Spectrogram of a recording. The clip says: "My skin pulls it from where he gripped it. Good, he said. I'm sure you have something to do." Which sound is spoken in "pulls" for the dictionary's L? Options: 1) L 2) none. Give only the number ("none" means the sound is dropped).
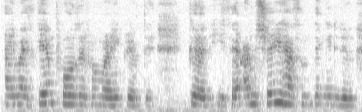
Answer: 2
